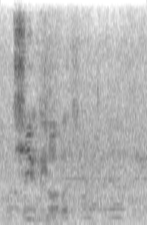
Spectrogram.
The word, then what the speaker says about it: Chic: International brand Chic landing in Jakarta. Chic is one of the elegant, romantic, smart brand. The pronunciation is similar to French language chic.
